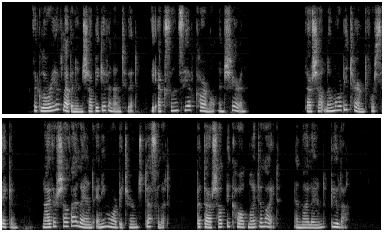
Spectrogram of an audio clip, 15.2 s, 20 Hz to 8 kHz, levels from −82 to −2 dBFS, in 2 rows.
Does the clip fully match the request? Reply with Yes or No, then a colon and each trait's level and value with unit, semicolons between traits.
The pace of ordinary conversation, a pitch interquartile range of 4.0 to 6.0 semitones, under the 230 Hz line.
No: average, 165 wpm; average, 4.4 semitones; high, 240 Hz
